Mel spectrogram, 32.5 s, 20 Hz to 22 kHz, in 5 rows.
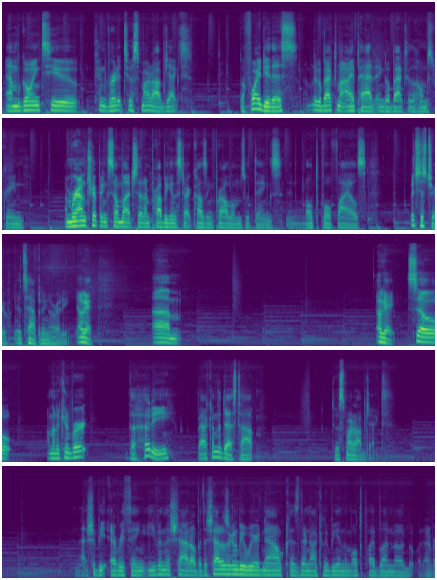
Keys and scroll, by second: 27.4 space, 28.6 space, 28.8 space, 29.3 alt+super+space, 29.8 space, 29.9 space.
